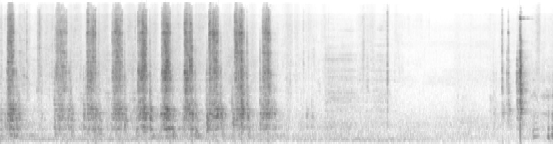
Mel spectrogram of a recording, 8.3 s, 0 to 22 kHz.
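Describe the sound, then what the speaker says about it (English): An 18mm socket on a ratchet tightens a front sway bar bolt on a 2007-2013 Acura MDX, giving about ten quick rhythmic rasping ratchet clicks up close, then near silence and a few final clicks. "Tighten that back down with our 18mm socket."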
